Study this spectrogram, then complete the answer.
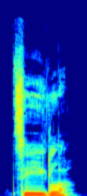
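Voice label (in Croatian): "cigla", Hrvatski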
